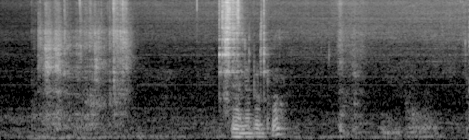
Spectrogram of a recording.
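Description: Urad dal is tipped into hot oil in a cooking pan, making a brief rattling clatter and quick hiss midway, with softer pan clinks and faint background sounds around it.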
